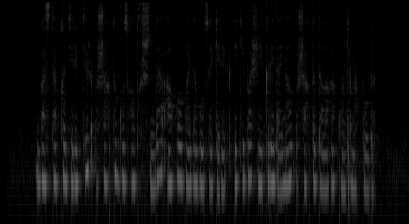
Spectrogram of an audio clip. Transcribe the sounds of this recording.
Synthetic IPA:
bɑst̪ɑp̚qəd̪ijɾe̞k̚t̪e̞ɾʊʃɑqt̪əɴqʰozʁɑlˠt̪əqə̥ʃənd̪ɑʔɑwq̪ˠpʰɑjd̪ɑbo̞lˠsɑkʲʰe̞ɾe̞kʲe̞kʲijpɑʒe̞kʲɪɾe̞t̪ɑjnɑlˠəpʊʃɑqt̪əd̪ɑlˠɑʁɑqʰond̪əɾmɑq̚b̥o̞lˠd̪ə

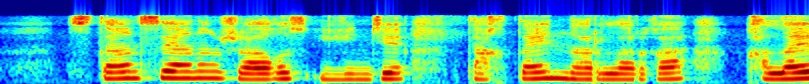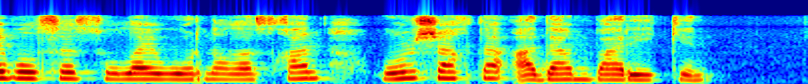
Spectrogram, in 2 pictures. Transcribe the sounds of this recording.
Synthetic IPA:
st̪ant̪sɨjanəɴʒɑlˠʁəzʏjɪnd̪e̞t̪ʰɑqt̪ɑjnːɑɾlˠɑɾʁɑqʰɑlˠɑjbo̞lˠsɑso̞lˠɑjwo̞ɾnɑlˠɑsqɑnwo̞nʃɑqt̪əʔɑd̪ɑmbɑɾe̞kʲe̞n

